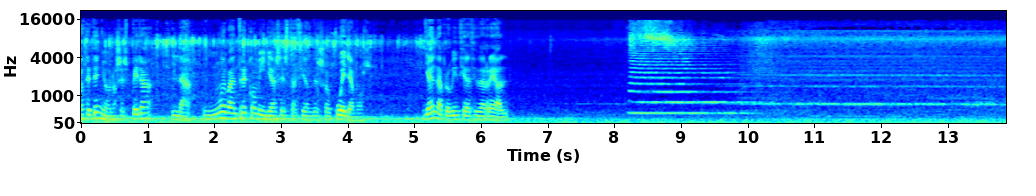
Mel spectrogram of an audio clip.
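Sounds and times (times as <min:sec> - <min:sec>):
speech: 0:00.0 - 0:04.5, 0:05.2 - 0:06.6
steady rail rumble of a passenger train at a station: 0:00.0 - 0:13.8
passenger train horn blast at a station in Ciudad Real province, Spain: 0:08.2 - 0:13.8.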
